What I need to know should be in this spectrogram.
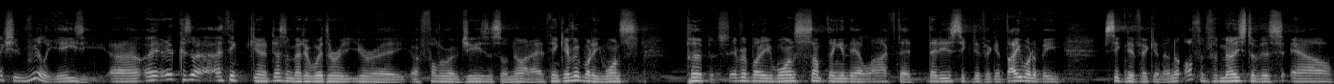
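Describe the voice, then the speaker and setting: Over music in the background, a man with an Australian accent speaks at a very fast pace, his fairly high pitch showing ordinary variation. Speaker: former radio presenter, mentor. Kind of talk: interview.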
